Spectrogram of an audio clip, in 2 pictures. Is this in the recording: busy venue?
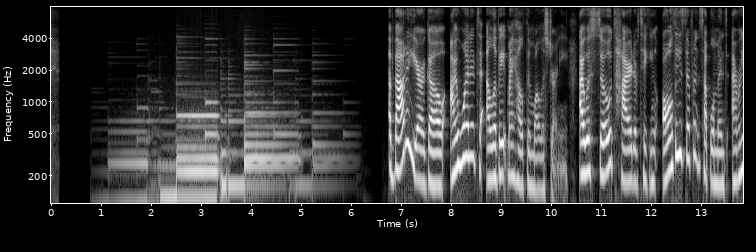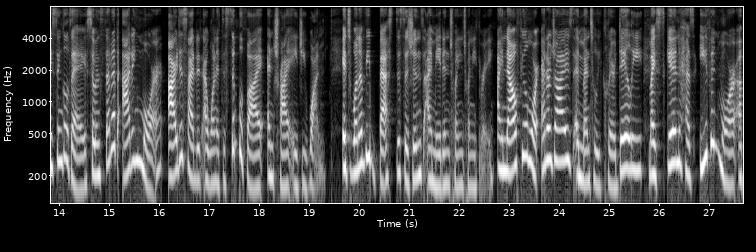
no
